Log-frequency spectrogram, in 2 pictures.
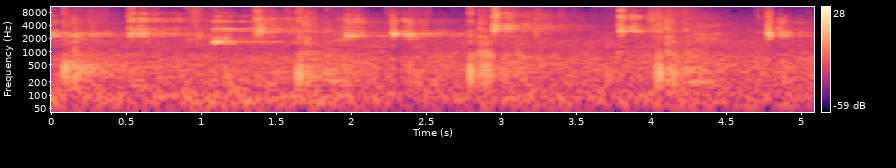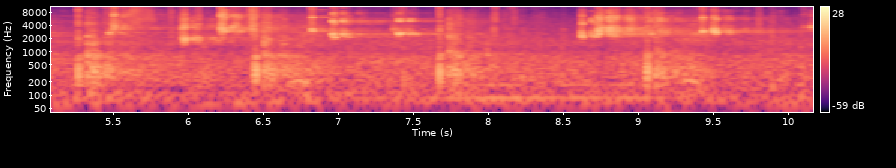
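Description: Tennis rally on a hard court: sharp racket-on-ball hits and ball bounces about once a second, with short high squeaks of shoes on the court between them.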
